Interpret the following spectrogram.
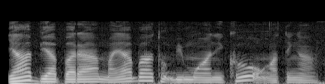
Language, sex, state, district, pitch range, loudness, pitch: Garo, male, Meghalaya, West Garo Hills, 105-130 Hz, -18 LUFS, 115 Hz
